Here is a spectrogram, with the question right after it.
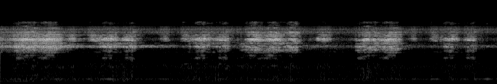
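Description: A cricket chirps in high, buzzy pulsed bursts that repeat roughly every second.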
